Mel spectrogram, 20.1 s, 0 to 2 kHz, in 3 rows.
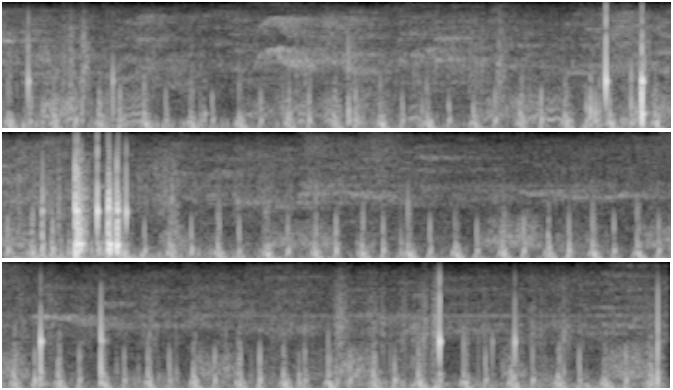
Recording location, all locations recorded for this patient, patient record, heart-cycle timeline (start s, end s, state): tricuspid valve (TV)
aortic valve (AV)+pulmonary valve (PV)+tricuspid valve (TV)+mitral valve (MV)
#Age: Child
#Sex: Male
#Height: 127.0 cm
#Weight: 36.3 kg
#Pregnancy status: False
#Murmur: Absent
#Murmur locations: nan
#Most audible location: nan
#Systolic murmur timing: nan
#Systolic murmur shape: nan
#Systolic murmur grading: nan
#Systolic murmur pitch: nan
#Systolic murmur quality: nan
#Diastolic murmur timing: nan
#Diastolic murmur shape: nan
#Diastolic murmur grading: nan
#Diastolic murmur pitch: nan
#Diastolic murmur quality: nan
#Outcome: Abnormal
#Campaign: 2014 screening campaign
0.00	8.20	unannotated
8.20	8.38	diastole
8.38	8.50	S1
8.50	8.60	systole
8.60	8.68	S2
8.68	8.86	diastole
8.86	8.96	S1
8.96	9.08	systole
9.08	9.16	S2
9.16	9.34	diastole
9.34	9.46	S1
9.46	9.56	systole
9.56	9.64	S2
9.64	9.82	diastole
9.82	9.94	S1
9.94	10.04	systole
10.04	10.12	S2
10.12	10.30	diastole
10.30	10.40	S1
10.40	10.52	systole
10.52	10.60	S2
10.60	10.76	diastole
10.76	10.88	S1
10.88	10.98	systole
10.98	11.06	S2
11.06	11.24	diastole
11.24	11.34	S1
11.34	11.46	systole
11.46	11.52	S2
11.52	11.70	diastole
11.70	11.82	S1
11.82	11.92	systole
11.92	12.02	S2
12.02	12.16	diastole
12.16	12.26	S1
12.26	12.36	systole
12.36	12.46	S2
12.46	12.60	diastole
12.60	12.72	S1
12.72	12.82	systole
12.82	12.90	S2
12.90	13.06	diastole
13.06	13.16	S1
13.16	13.26	systole
13.26	13.36	S2
13.36	13.50	diastole
13.50	13.62	S1
13.62	13.74	systole
13.74	13.86	S2
13.86	13.96	diastole
13.96	14.06	S1
14.06	14.16	systole
14.16	14.22	S2
14.22	14.40	diastole
14.40	14.50	S1
14.50	14.62	systole
14.62	14.68	S2
14.68	14.86	diastole
14.86	14.96	S1
14.96	15.06	systole
15.06	15.14	S2
15.14	15.30	diastole
15.30	15.42	S1
15.42	15.52	systole
15.52	15.60	S2
15.60	15.76	diastole
15.76	15.86	S1
15.86	15.96	systole
15.96	16.06	S2
16.06	16.20	diastole
16.20	16.32	S1
16.32	16.40	systole
16.40	16.48	S2
16.48	16.66	diastole
16.66	16.78	S1
16.78	16.86	systole
16.86	16.96	S2
16.96	17.10	diastole
17.10	17.22	S1
17.22	17.32	systole
17.32	17.40	S2
17.40	17.54	diastole
17.54	17.66	S1
17.66	17.76	systole
17.76	17.84	S2
17.84	18.02	diastole
18.02	18.12	S1
18.12	18.22	systole
18.22	18.30	S2
18.30	18.48	diastole
18.48	18.60	S1
18.60	18.70	systole
18.70	18.78	S2
18.78	18.96	diastole
18.96	19.06	S1
19.06	19.18	systole
19.18	19.28	S2
19.28	19.42	diastole
19.42	19.52	S1
19.52	19.62	systole
19.62	19.72	S2
19.72	19.88	diastole
19.88	20.06	unannotated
